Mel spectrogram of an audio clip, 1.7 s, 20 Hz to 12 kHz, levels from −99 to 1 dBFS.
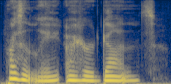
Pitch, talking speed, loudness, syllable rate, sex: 180 Hz, 140 wpm, -15 LUFS, 4.1 syllables/s, female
